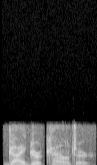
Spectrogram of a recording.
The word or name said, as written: Geiger counter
